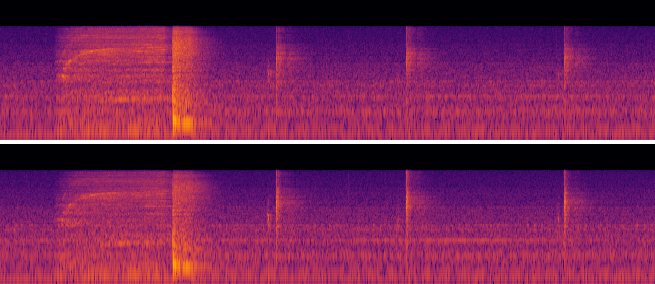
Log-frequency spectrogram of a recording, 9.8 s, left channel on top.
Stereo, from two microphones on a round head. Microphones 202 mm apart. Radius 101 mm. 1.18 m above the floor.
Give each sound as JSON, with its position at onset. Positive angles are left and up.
{"t": 0.8, "sound": "sawing", "side_deg": 25, "distance_m": 5.0}
{"t": 2.6, "sound": "a snare drum", "side_deg": 30, "distance_m": 1.8}
{"t": 4.0, "sound": "a crack", "side_deg": -35, "distance_m": 1.7}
